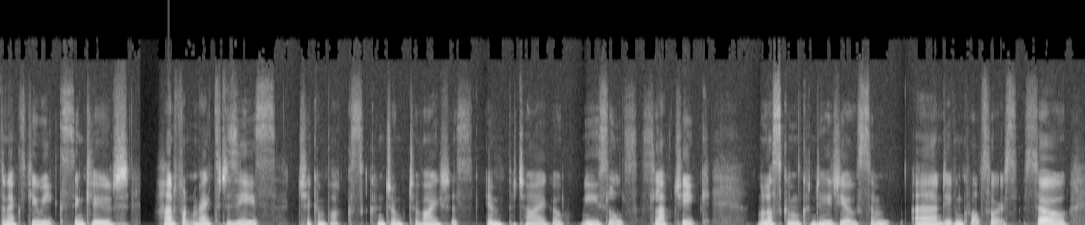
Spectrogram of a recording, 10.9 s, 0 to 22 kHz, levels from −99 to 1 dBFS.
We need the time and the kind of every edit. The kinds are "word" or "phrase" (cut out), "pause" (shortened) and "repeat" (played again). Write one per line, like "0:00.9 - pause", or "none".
none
